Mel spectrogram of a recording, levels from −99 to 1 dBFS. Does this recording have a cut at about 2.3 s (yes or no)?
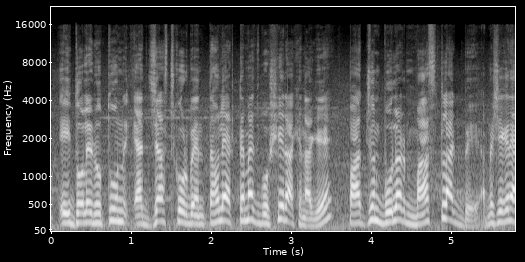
no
